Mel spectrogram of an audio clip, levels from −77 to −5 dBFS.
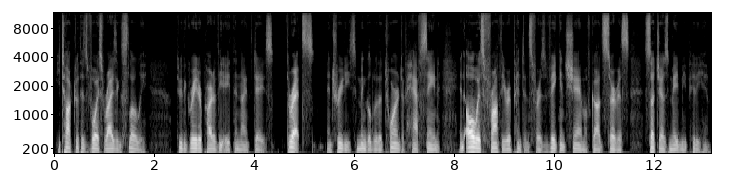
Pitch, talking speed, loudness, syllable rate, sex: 90 Hz, 190 wpm, -23 LUFS, 5.4 syllables/s, male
